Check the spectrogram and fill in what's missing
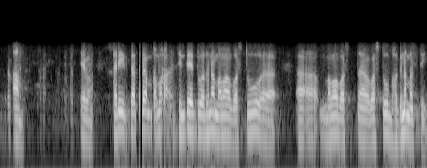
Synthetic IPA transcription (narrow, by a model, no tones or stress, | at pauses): aːm | eːʋɐm | t̪ɐɾit̪ɐt̪ɾɐmɐmɐt͡ʃint̪ejet̪̬uɐd̪ʱunɐmɐmɐʋɐst̪u | mɐmɐʋɐsʋɐst̪ubʱɐɡnɐmɐst̪ʰi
